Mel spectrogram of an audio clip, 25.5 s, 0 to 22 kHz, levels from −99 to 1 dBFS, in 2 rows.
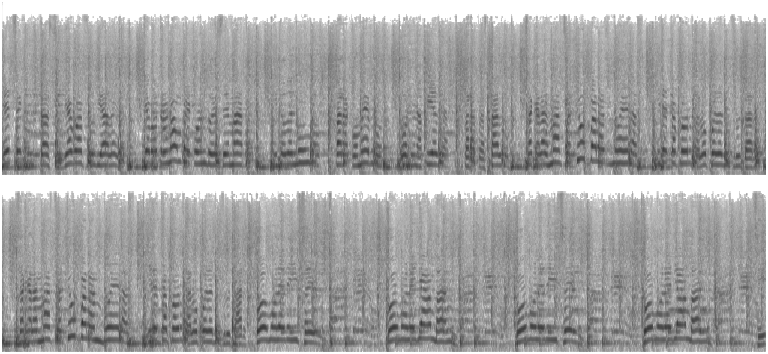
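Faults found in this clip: No findings in this call and media quality review.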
